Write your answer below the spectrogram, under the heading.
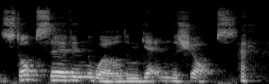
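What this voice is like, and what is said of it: Put-on Yorkshire accent. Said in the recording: “in his Yorkshire accent”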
